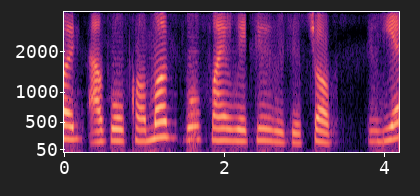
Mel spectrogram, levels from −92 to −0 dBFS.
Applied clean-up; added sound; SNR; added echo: neural separator model SepFormer WHAMR!.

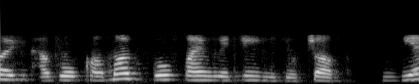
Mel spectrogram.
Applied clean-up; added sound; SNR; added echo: neural mask model DeepFilterNet 3.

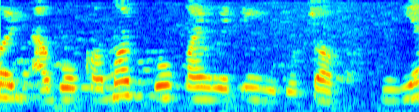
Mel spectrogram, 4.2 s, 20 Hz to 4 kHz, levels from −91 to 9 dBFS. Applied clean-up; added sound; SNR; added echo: classical method WPE with log-MMSE.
